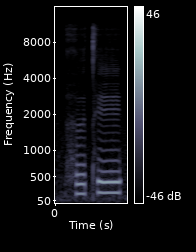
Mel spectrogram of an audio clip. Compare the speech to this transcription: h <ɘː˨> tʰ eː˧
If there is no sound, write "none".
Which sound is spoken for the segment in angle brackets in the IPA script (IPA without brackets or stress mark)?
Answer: ɘː˨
